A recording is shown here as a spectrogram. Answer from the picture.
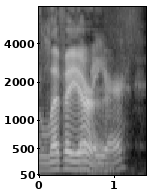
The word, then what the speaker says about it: Leveilleur: And the people who were primarily responsible for doing that were the group of Archons that we just mentioned under Louis-Soit Lavalier and his... – That is not how you say his last name. – How do you say that last name? I never say it right. – It's Leveilleur. Leveilleur.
